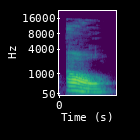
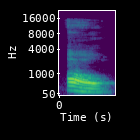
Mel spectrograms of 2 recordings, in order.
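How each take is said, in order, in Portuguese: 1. Uma sílaba curta é dita, com I e will juntos. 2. Uma sílaba curta é dita, com I e will juntos.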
